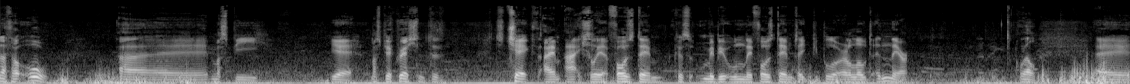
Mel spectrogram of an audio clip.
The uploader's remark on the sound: FOSDEM first impressions. This audio is recorded in snippets in between manning the stand and gives some off-the-cuff observations from a FOSDEM noob.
